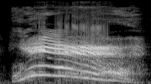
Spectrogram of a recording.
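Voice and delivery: long loud "Yeah" of thrill; excited whoop. Real, not acted. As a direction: shout it like you just floored the gas. Punching it up the hill.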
